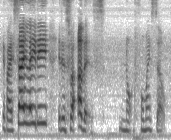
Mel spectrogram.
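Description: Woman acting a humble young male stranger, plaintive, formal, animated pitch, gothic storybook. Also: moderate pace, slight background noise. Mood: earnest, proud. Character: mysterious melancholy young peasant man, humble and courteous. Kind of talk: gothic novel read-aloud.

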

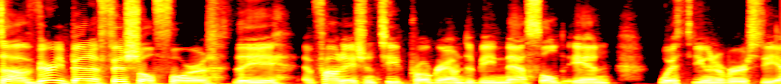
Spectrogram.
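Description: A man's voice: mid-range voice, a bit bright, smooth, dry recording. A middle-aged man who manages a seed program gives a plain-spoken walking tour of a cleaning plant and wheat fields, with many "uh" fillers. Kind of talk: informal walk-through tour.

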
